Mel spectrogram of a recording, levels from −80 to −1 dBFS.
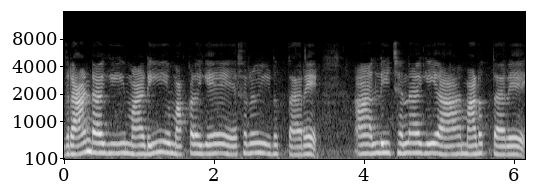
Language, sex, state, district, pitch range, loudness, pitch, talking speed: Kannada, female, Karnataka, Bellary, 205-235 Hz, -17 LUFS, 220 Hz, 100 wpm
